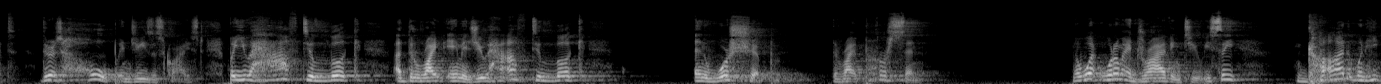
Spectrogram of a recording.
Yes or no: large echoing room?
yes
